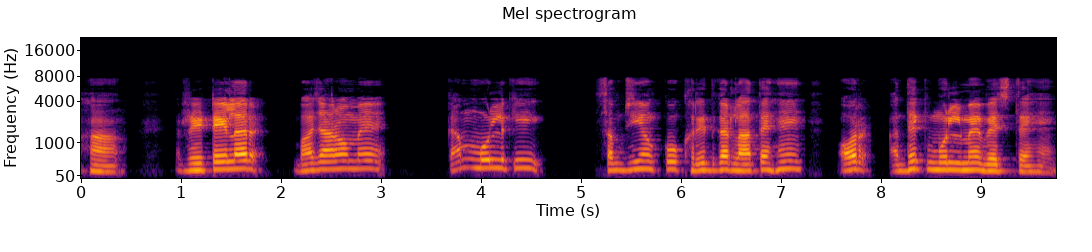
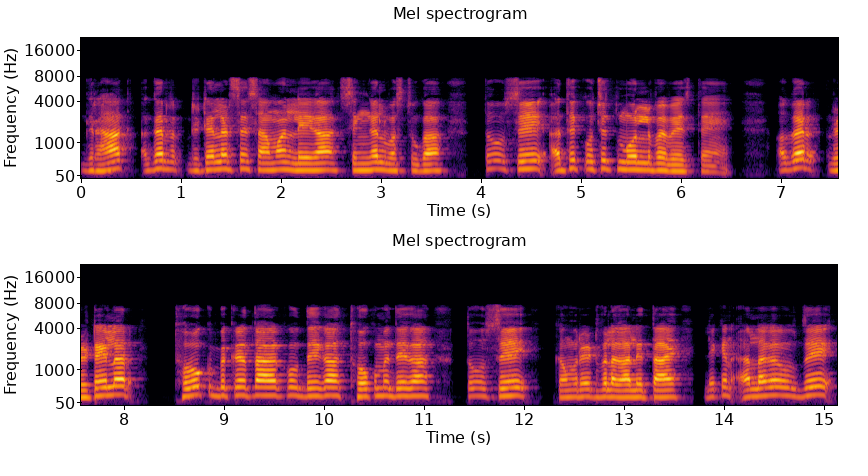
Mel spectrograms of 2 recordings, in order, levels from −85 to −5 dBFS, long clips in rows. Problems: none marked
